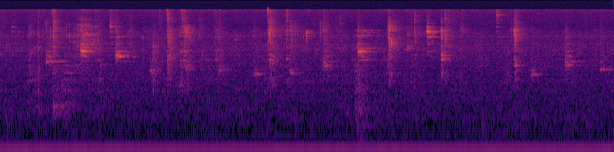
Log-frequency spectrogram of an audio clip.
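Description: Close-up mukbang eating sounds: irregular small wet clicks of chewing fish meatballs and rice, a few a second, with light spoon contact on the glass bowl, over a steady low hum.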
